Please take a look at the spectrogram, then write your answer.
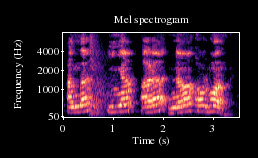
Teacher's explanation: यानी इनका उच्चारण मुंह के साथ साथ नाक में भी इनकी आवाज जाती है। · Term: अनुनासिक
